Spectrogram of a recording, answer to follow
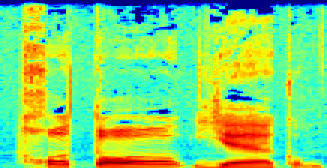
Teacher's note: خ اور طا دونوں ہیوی لیٹر، یا کو ہیوی نہ ہونے دیں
